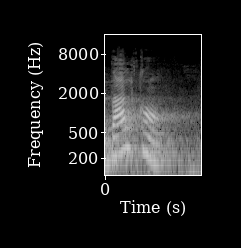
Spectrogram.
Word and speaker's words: balcon: Grand-père est sur le balcon. Il est assis, il dort. Grand-père, le D ne se prononce pas. Est sur le balcon. Le C se prononce K.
